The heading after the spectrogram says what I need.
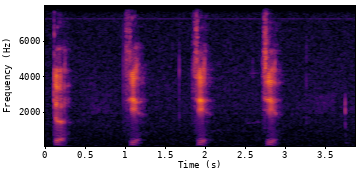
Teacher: This letter represents the palatalized dobro, and it would sound like d, d, d. It's like a small y sound at the end of a d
